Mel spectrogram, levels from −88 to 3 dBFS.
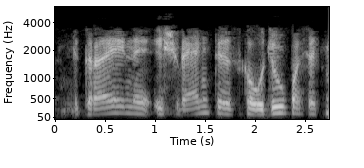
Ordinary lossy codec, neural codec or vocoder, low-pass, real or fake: MP3, 24 kbps; codec, 16 kHz, 8 kbps, FreqCodec, larger model; 5.4 kHz; fake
